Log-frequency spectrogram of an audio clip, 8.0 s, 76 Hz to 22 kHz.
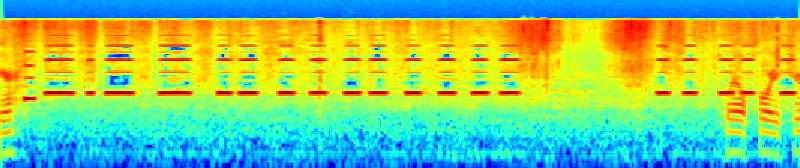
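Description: Minelab CTX 3030 metal detector giving a really high pitched target signal: short repeated beeps of one steady tone, about three a second, that break off for about a second and a half after five seconds and then resume. It is the signal of a buried silver dime about three inches down.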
